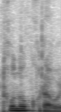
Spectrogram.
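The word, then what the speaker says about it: 砥の粉: 이건 진오코라고 읽고 이건 토노코라고 읽습니다. 네, 일본어 맞습니다.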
